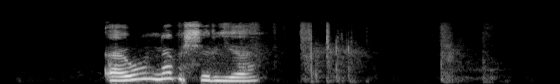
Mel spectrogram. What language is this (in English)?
Kurdish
